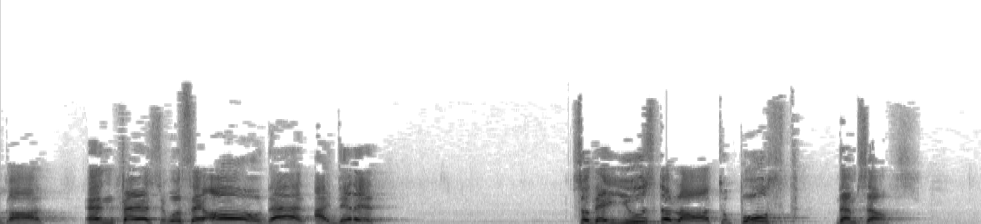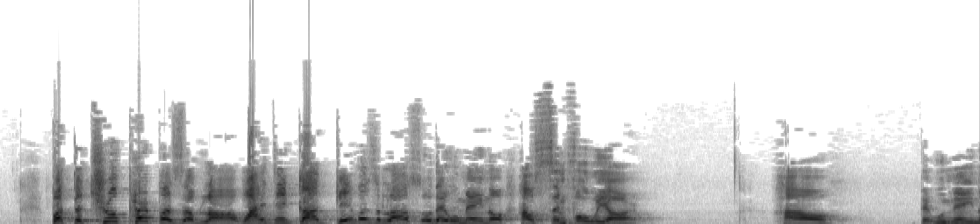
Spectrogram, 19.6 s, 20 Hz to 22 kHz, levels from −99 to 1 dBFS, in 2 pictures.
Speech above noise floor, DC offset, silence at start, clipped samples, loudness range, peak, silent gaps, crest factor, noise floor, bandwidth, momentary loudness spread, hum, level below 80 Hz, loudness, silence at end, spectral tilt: 49 dB; under 0.1%; 0 s; under 0.1%; 6 LU; 0 dBFS; none; 18 dB; -66 dBFS; 13 kHz; 9 LU; none; -66 dBFS; -16 LUFS; 0 s; -3.5 dB/octave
